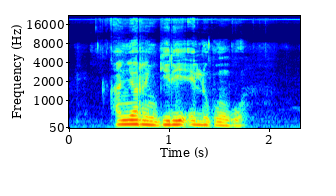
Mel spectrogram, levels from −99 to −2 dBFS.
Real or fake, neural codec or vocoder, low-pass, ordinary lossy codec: real; none; 19.8 kHz; none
